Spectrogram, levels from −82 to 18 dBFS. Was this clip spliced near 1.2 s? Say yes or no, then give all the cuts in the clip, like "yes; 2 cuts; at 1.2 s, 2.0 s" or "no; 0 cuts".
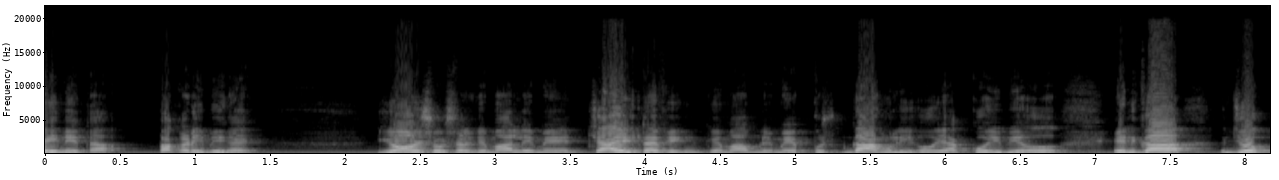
no; 0 cuts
